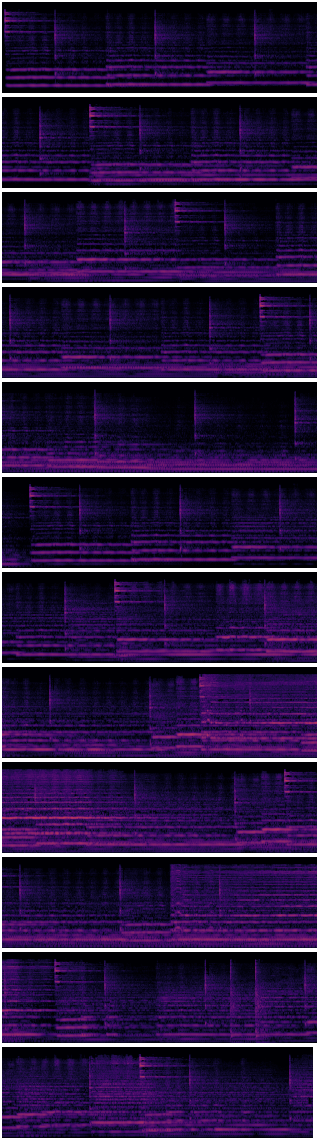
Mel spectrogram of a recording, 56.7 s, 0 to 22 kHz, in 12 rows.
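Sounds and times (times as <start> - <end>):
oriental music: 0.0 - 56.6.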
